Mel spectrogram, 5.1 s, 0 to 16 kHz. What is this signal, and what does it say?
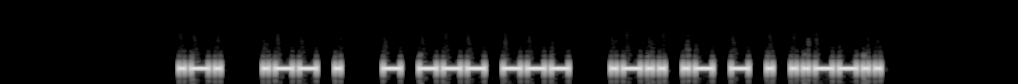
Morse code, heard as a keyed tone, about 37 wpm, 700 Hz. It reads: R WE TOO LATE?
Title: Sentences from Top 300 Words and Abbreviations 40wpm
